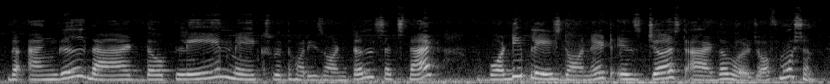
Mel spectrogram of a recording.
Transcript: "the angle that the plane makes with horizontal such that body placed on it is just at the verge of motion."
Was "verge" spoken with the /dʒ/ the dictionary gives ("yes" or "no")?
yes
